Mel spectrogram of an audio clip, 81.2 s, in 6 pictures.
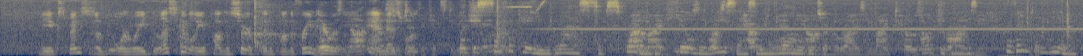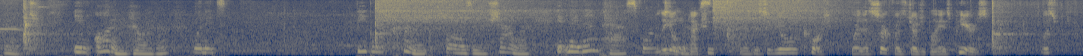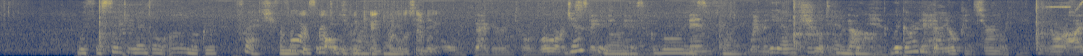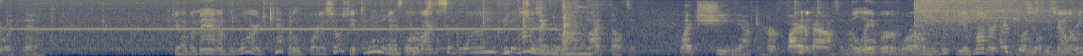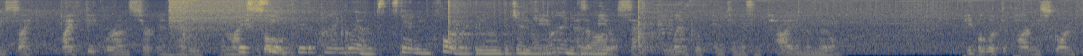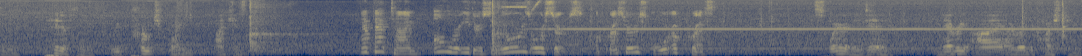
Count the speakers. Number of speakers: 3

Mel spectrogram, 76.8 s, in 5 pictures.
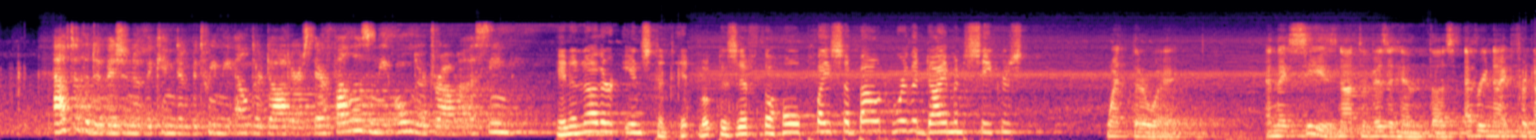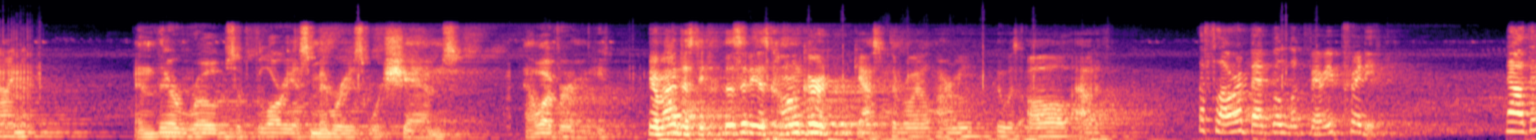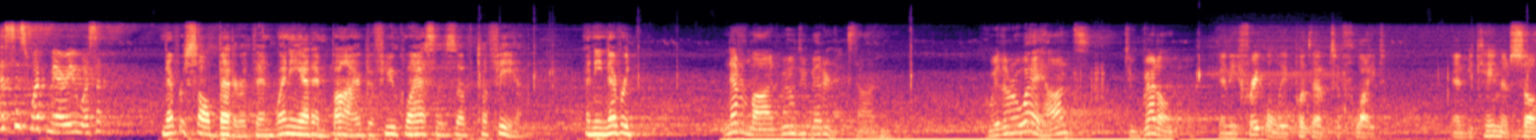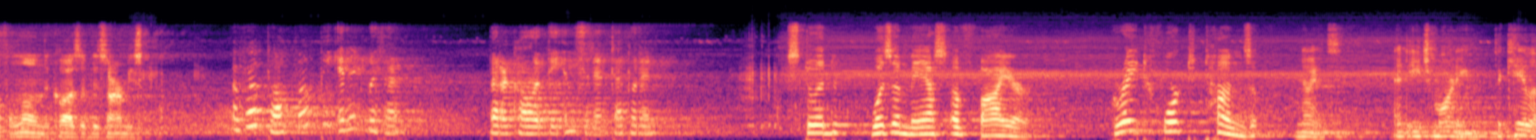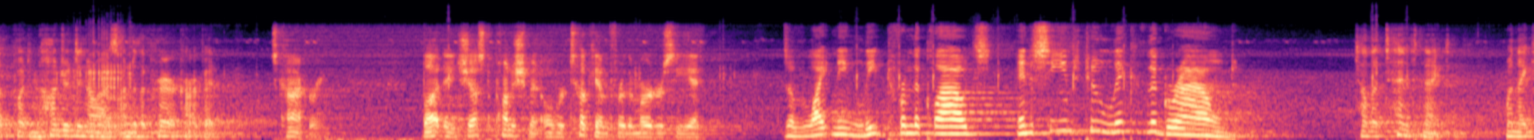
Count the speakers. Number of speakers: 10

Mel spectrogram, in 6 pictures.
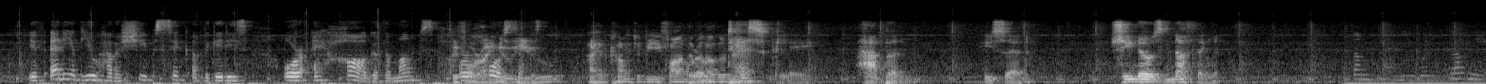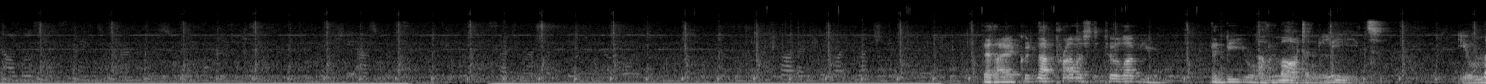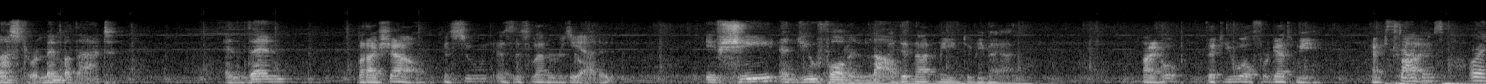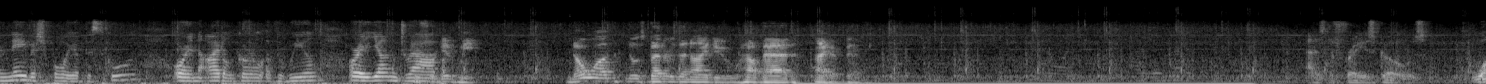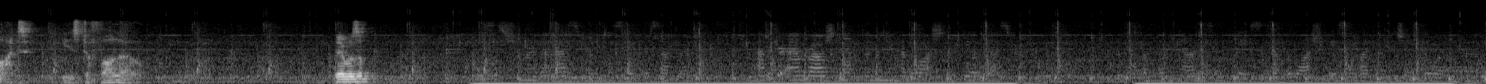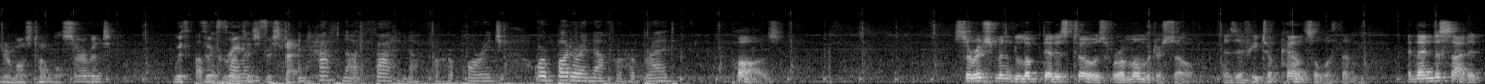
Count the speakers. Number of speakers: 4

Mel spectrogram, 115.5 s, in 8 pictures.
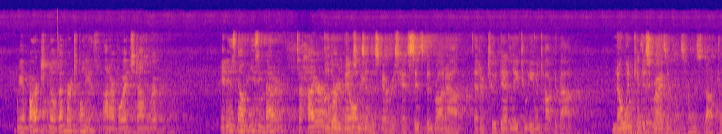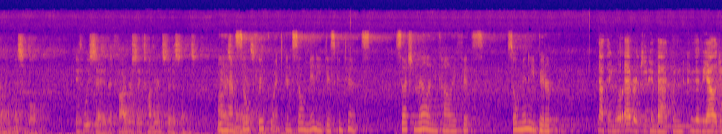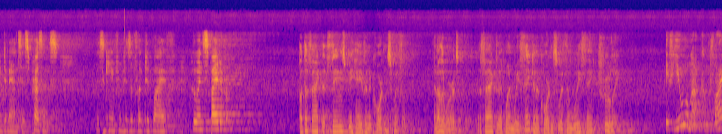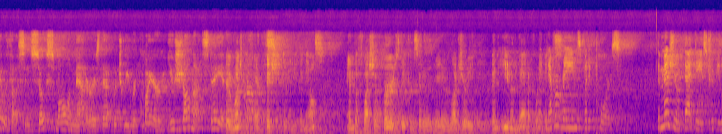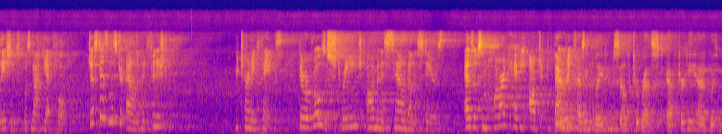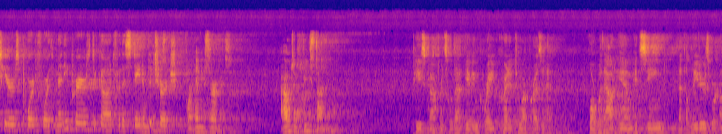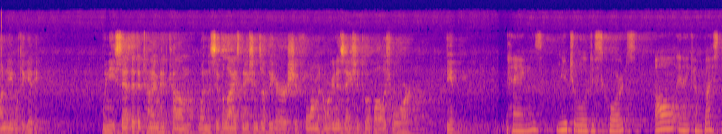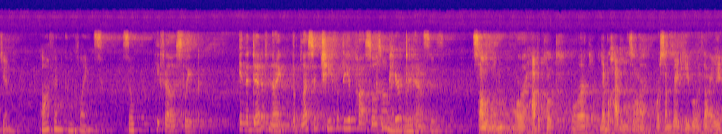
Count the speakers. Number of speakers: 9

